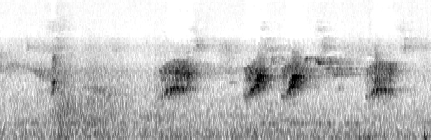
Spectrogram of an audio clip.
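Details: Red-whiskered bulbul giving four or five separate short, clear whistled phrases spaced about a second apart over a soft steady background hiss.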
